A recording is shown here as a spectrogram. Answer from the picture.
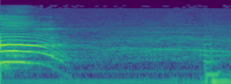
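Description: A man's drawn-out whoop shouted into a stage microphone through the PA, rising then falling in pitch and dying away within the first second. After it, only a faint steady low hum.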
